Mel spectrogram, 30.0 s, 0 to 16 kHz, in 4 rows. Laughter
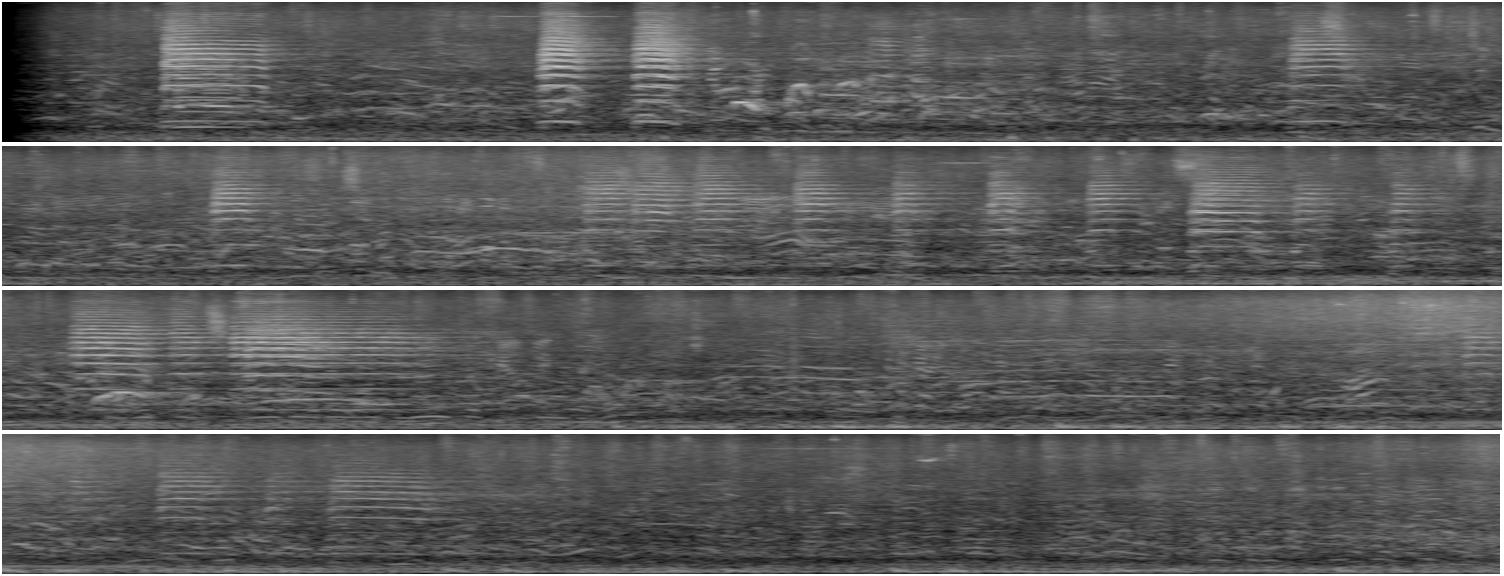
3.6s 5.3s

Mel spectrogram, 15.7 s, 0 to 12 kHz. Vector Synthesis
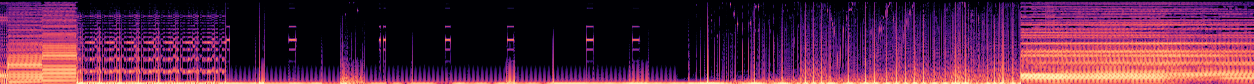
12.8s 15.6s

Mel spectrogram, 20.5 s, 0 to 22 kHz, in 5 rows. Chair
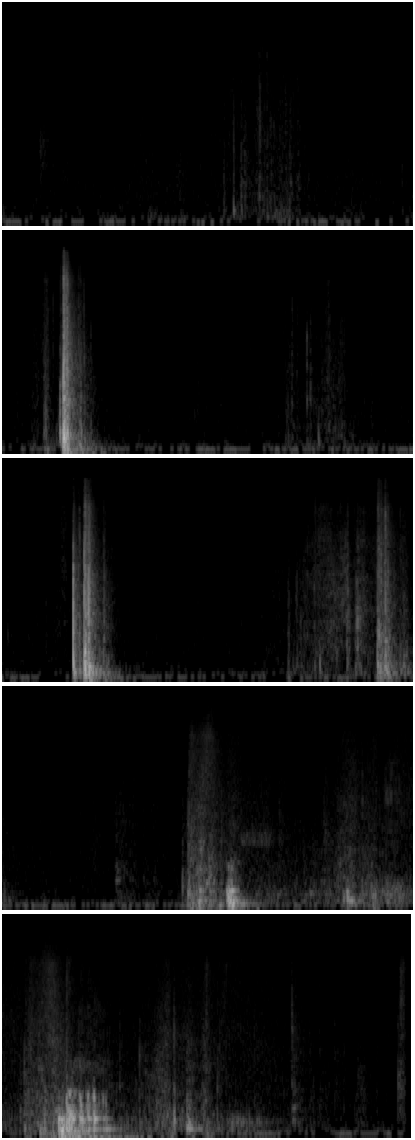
15.8s 18.5s

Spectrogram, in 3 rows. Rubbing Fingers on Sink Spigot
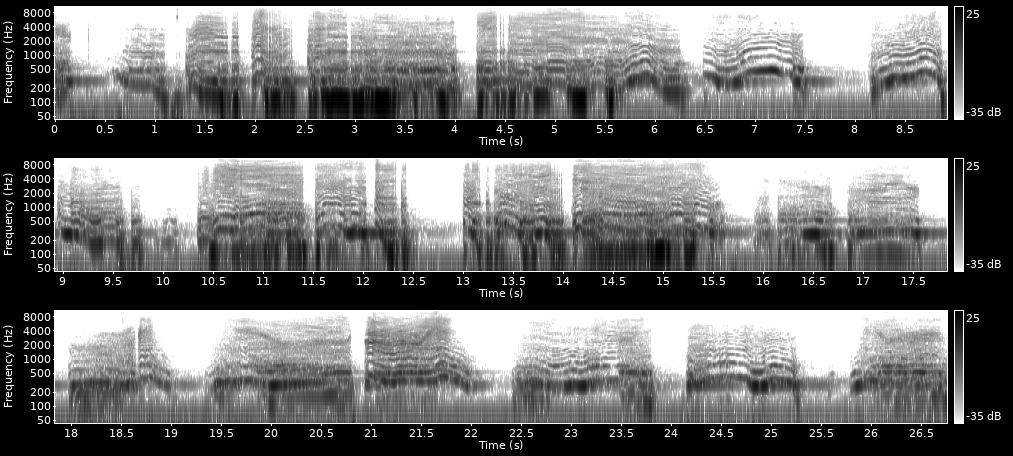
8.2s 26.7s

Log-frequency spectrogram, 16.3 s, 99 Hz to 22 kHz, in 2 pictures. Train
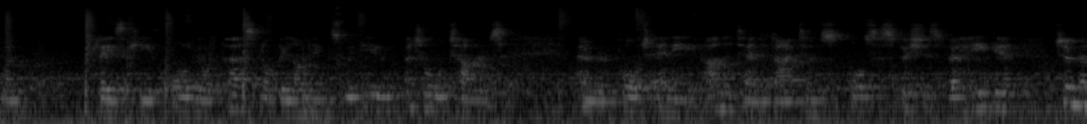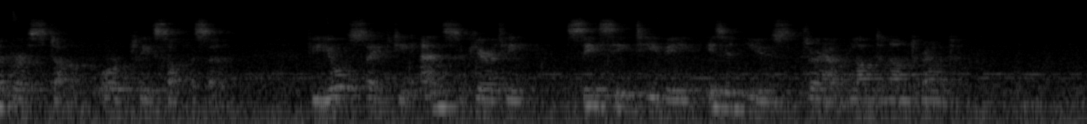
15.1s 16.3s

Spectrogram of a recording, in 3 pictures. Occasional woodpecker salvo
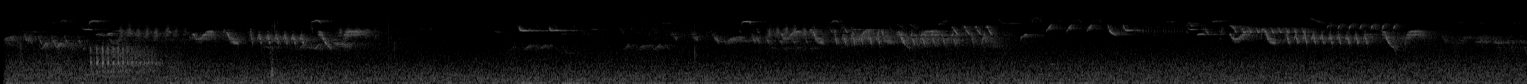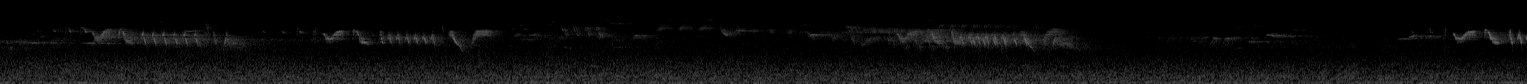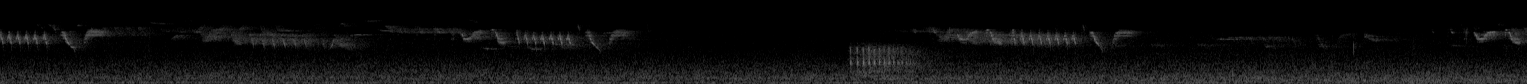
0.0s 4.0s, 39.0s 42.0s

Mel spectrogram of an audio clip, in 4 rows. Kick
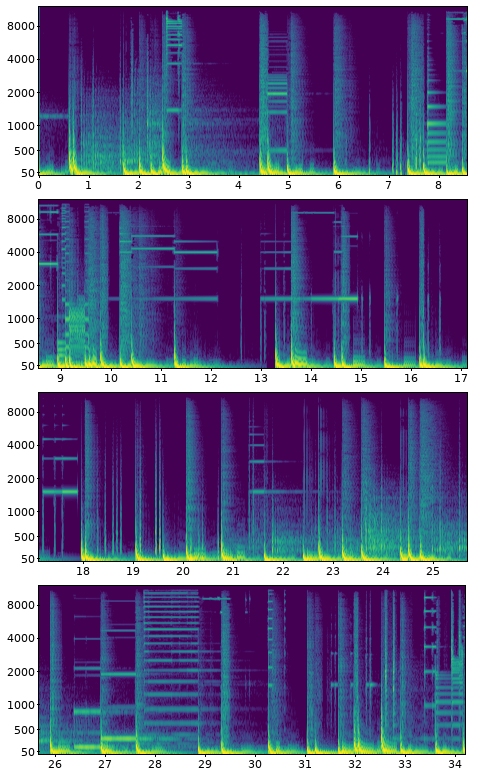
7.4s 11.5s, 18.0s 18.4s, 20.1s 21.1s

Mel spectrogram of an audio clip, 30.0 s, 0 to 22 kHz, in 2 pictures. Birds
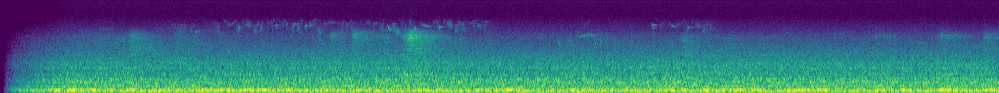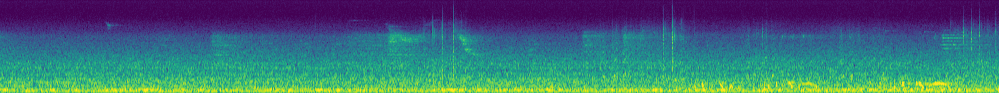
19.9s 29.9s

